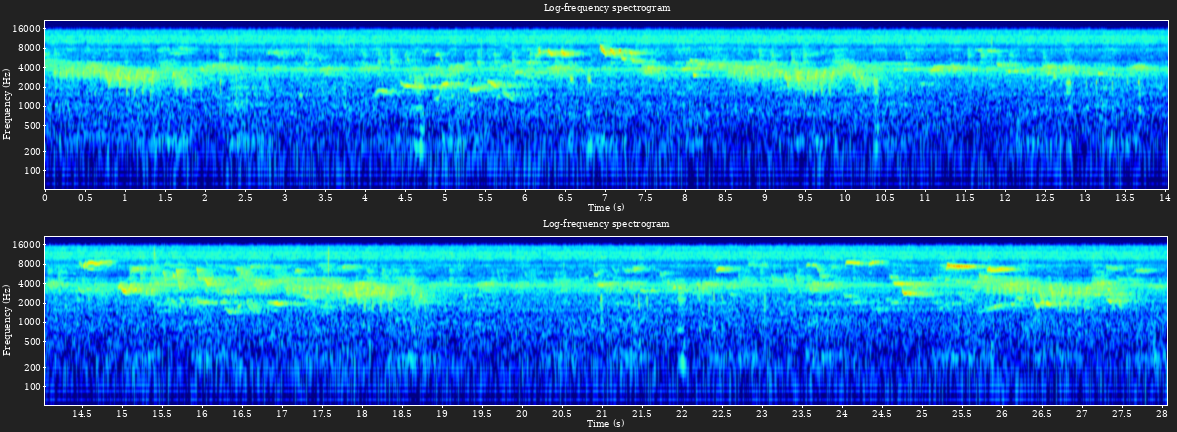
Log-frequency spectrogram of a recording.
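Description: Faint birdsong: scattered chirps and short whistled phrases over a quiet, steady background hiss.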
